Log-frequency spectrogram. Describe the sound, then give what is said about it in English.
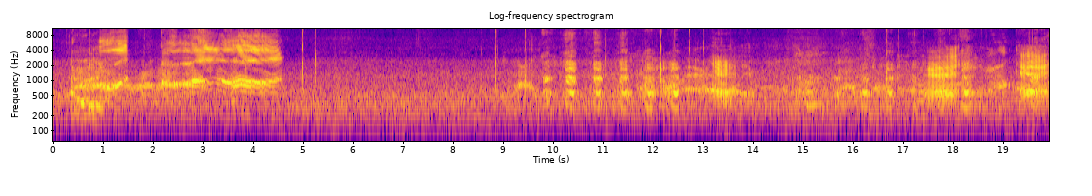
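Newborn sea lion pups and their protective parents call on Santiago Island over a steady wash of surf, with wavering, bleating cries in bursts: a loud cluster at the start, then a quieter stretch, then repeated calls through the end. “And this sound captures a bunch of newborn pups along with their protective parents on Santiago Island.”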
